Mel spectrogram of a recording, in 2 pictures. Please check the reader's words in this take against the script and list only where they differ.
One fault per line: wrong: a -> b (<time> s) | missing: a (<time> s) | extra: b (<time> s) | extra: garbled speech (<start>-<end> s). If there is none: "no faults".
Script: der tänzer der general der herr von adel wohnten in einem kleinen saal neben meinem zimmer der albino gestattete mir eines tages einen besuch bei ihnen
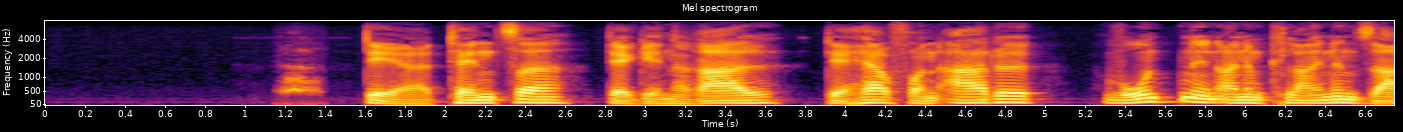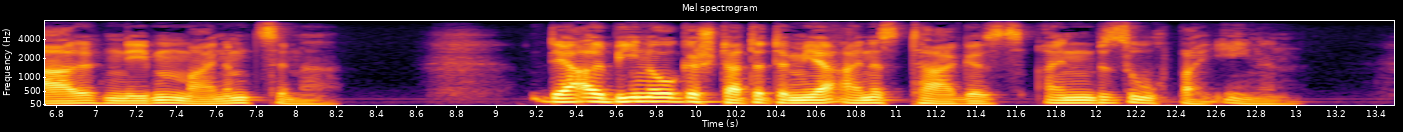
no faults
